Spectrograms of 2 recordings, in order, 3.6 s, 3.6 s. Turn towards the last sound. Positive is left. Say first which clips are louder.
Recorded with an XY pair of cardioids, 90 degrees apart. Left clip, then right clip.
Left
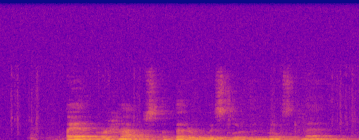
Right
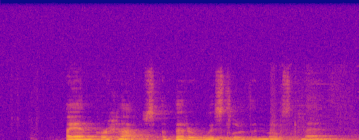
# right 3 dB
turn(degrees=-50)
